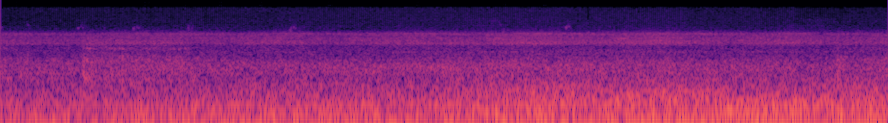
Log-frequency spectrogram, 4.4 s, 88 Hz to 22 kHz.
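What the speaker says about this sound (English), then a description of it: "That's sounds like the United 863 coming in from San Francisco." The United 863 Heavy airliner, inbound from San Francisco, approaches Sydney Airport as a broad, steady jet roar that holds loud and even throughout, with no voices over it.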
